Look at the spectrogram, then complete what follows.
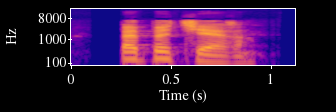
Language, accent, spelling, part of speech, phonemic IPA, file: French, France, papetière, adjective, /pa.pə.tjɛʁ/, LL-Q150 (fra)-papetière.wav
- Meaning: feminine singular of papetier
